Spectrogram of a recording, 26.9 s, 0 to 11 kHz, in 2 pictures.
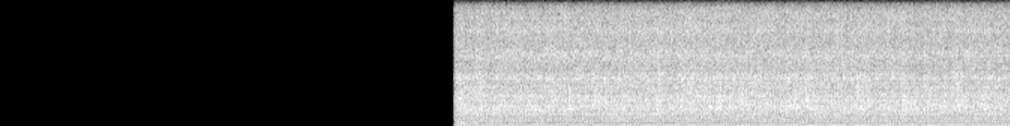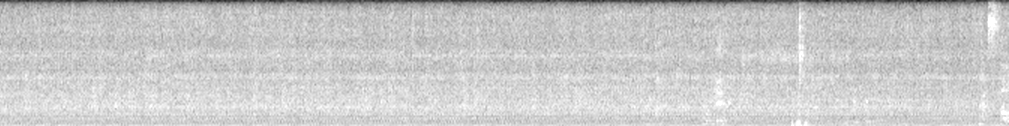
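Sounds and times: washing machine motor humming: 0:06.1 - 0:26.9.

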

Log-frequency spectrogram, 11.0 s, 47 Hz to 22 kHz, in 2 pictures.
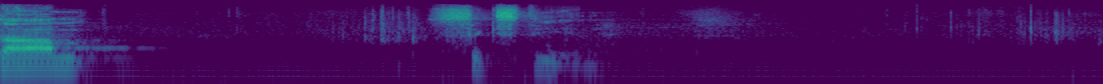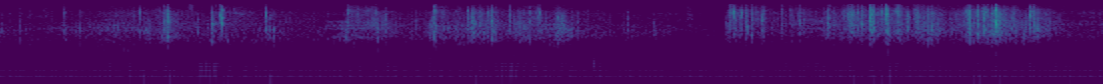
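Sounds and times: low steady hum: 0:00.0 - 0:11.0
thin pages turning: 0:01.6 - 0:02.2, 0:04.6 - 0:11.0.

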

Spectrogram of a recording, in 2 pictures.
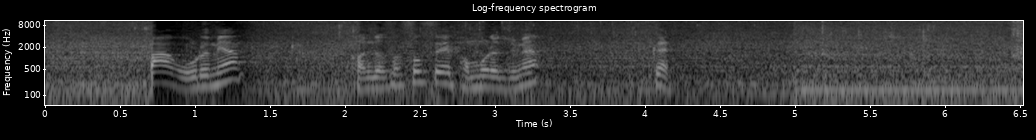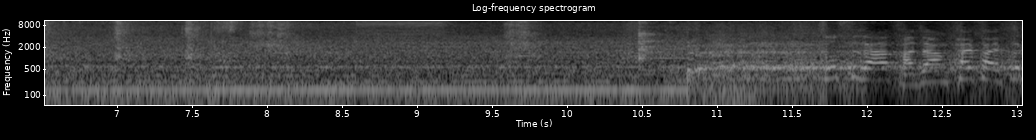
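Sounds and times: chicken deep-frying in oil: 0:00.0 - 0:09.1
steady low hum: 0:03.2 - 0:13.0.

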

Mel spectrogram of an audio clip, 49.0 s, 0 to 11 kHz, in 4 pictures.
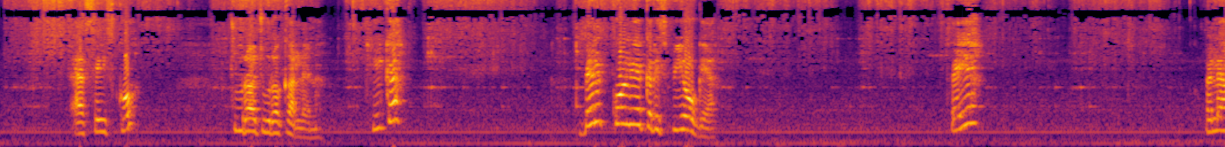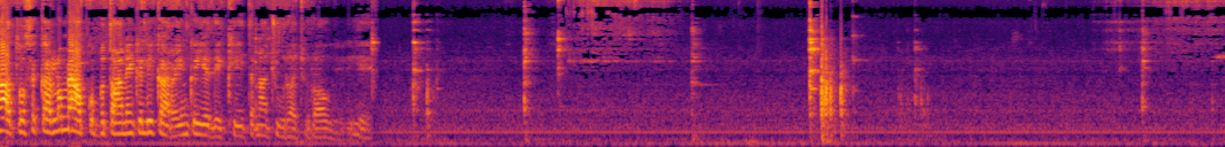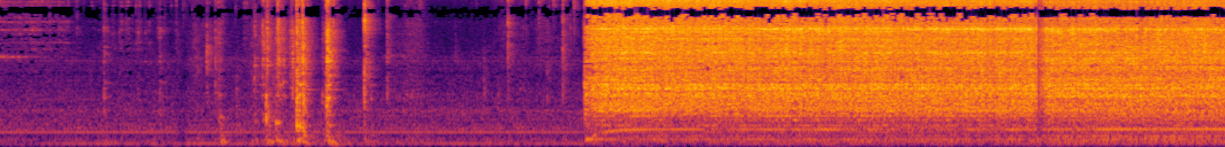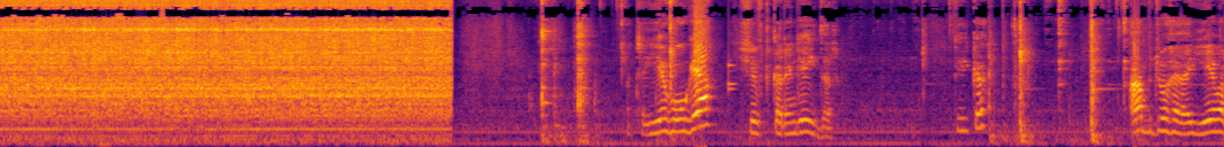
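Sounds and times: electric spice grinder motor: 0:30.4 - 0:41.3.

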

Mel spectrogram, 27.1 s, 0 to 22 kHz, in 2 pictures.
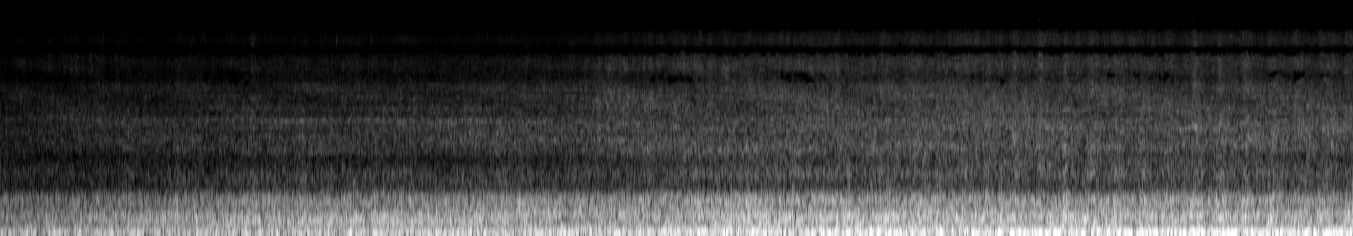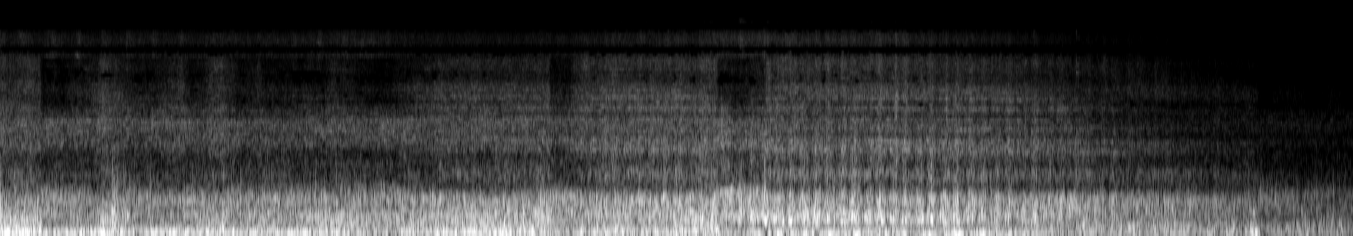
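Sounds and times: train wheels rolling on rails: 0:00.0 - 0:27.0.

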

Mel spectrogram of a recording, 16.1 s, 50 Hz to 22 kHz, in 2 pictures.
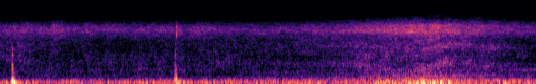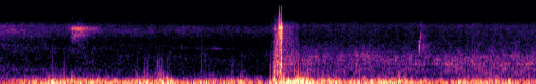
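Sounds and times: high hiss: 0:00.0 - 0:11.0
low rumble: 0:08.2 - 0:16.0
sharp click: 0:12.1 - 0:12.4.

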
